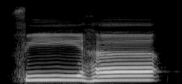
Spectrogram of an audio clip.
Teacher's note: فيها ہا کو کھینچ کر پڑھیں گے ایک الف کے برابر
